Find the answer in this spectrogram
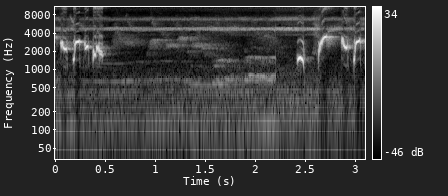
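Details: Red-whiskered bulbul fighting song for training: short bright whistled phrases of quick rising and falling notes at start and end, a quiet gap between, over a steady high-pitched whine.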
